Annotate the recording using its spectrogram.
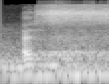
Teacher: Sin ada sifat safir, kita panggil safir ni ada, kita sebut bunyi as.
